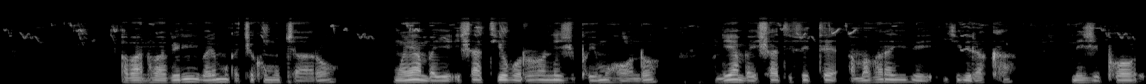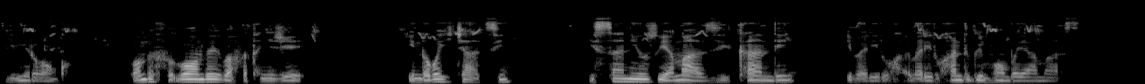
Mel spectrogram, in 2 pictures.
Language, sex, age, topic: Kinyarwanda, male, 18-24, health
